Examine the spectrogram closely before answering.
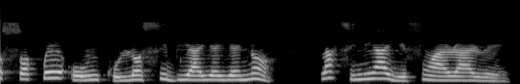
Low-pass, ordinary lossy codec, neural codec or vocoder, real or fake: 7.2 kHz; none; none; real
